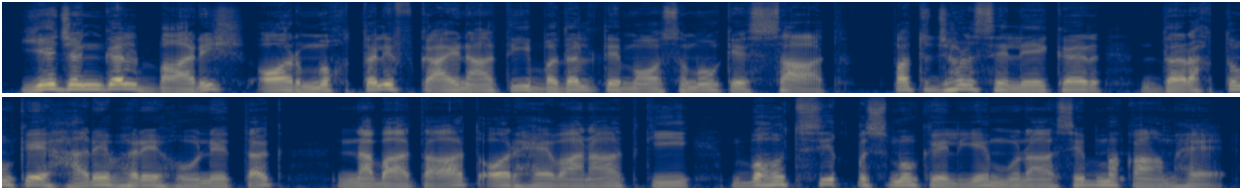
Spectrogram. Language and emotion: Urdu, neutral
